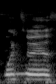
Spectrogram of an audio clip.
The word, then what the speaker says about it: Fuentes: Nick Fuentes.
